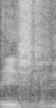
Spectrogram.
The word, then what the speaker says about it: EEST: Our first group is, as you can see, it's a large group of presenters, and it's EEST, E-E-S-T, and they'll tell you what this is, or EAST, as they pronounce it.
